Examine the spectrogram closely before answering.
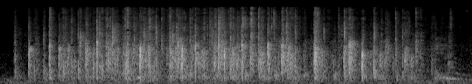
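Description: Audience applauding: many hands clapping, starting just after a speaker introduction and dying away near the end.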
